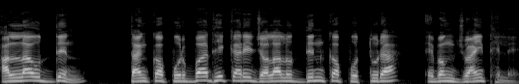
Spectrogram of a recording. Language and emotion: Odia, neutral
